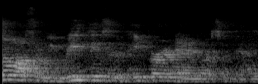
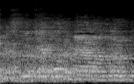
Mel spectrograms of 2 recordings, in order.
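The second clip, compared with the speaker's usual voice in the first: louder and faster, laughing insistence; half-laughing protest against doubters; insisting; 5 semitones higher, 12 dB louder, faster than usual. Retold or imitated. Volunteer defending the moon landing to kids, insisting.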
